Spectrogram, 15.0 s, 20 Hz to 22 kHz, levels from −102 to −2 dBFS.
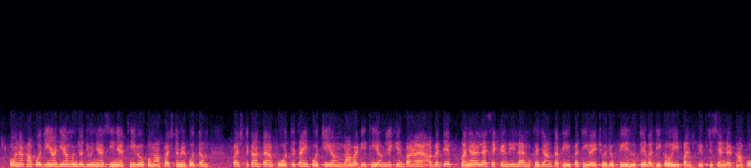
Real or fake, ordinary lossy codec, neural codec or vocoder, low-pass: fake; Opus, 32 kbps; codec, 16 kHz, 8 kbps, FreqCodec, smaller model; 7.2 kHz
